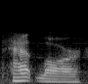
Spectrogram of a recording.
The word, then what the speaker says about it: Hitler: around town telling people hi my name is Hitler but it's pronounced it's pronounced hatlar and everyone's like but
